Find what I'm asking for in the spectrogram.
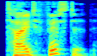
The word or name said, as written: tightfisted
